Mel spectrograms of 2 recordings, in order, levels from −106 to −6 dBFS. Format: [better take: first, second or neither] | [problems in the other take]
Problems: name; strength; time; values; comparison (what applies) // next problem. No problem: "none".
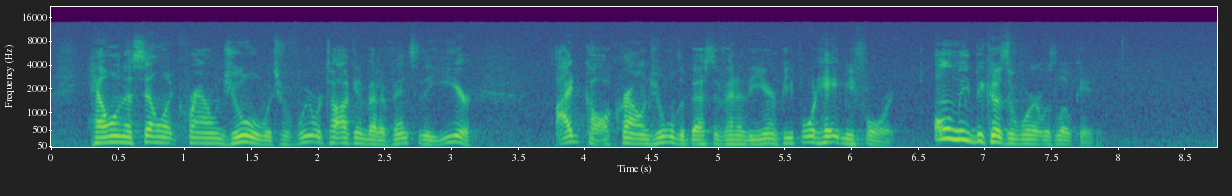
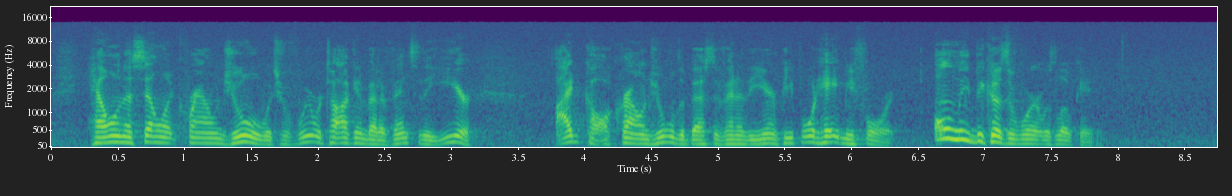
neither | hiss; faint; throughout; 25 dB below the speech; the same in both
